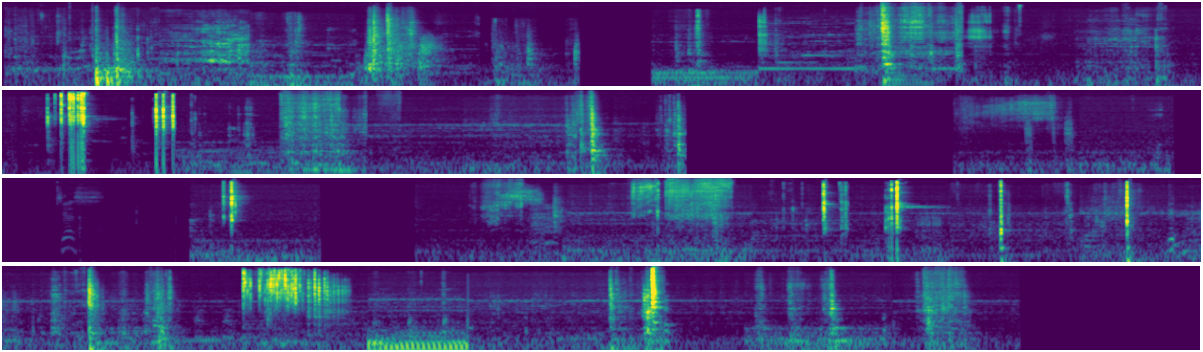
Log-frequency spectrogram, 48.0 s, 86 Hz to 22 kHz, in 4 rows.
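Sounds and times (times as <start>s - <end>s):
packaging rustling: 38.4s - 39.5s.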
